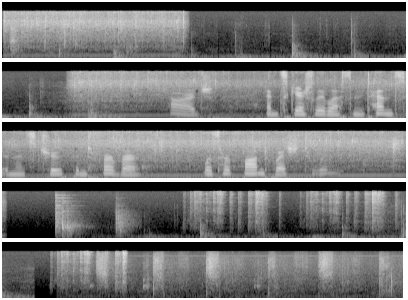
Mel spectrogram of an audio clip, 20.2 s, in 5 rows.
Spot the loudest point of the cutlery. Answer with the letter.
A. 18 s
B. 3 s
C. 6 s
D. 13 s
D.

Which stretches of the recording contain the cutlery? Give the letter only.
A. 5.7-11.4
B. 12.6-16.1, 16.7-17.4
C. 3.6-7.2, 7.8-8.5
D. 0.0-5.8
B.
